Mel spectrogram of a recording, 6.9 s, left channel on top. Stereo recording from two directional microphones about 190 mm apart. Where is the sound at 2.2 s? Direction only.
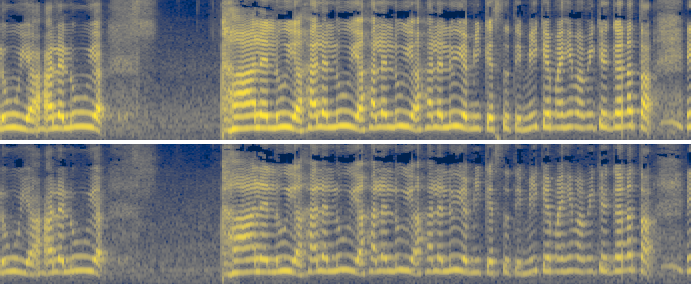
35° left (ahead or behind).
